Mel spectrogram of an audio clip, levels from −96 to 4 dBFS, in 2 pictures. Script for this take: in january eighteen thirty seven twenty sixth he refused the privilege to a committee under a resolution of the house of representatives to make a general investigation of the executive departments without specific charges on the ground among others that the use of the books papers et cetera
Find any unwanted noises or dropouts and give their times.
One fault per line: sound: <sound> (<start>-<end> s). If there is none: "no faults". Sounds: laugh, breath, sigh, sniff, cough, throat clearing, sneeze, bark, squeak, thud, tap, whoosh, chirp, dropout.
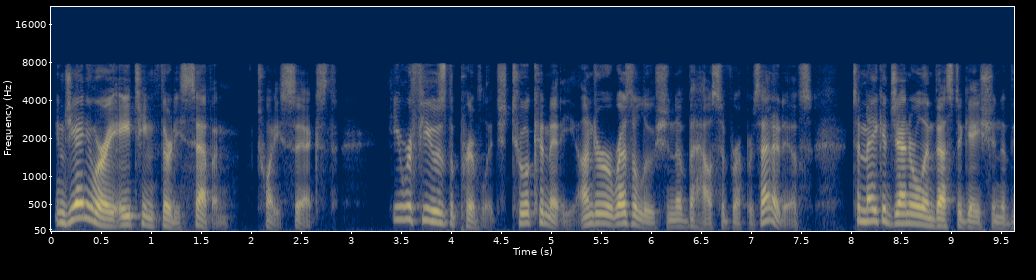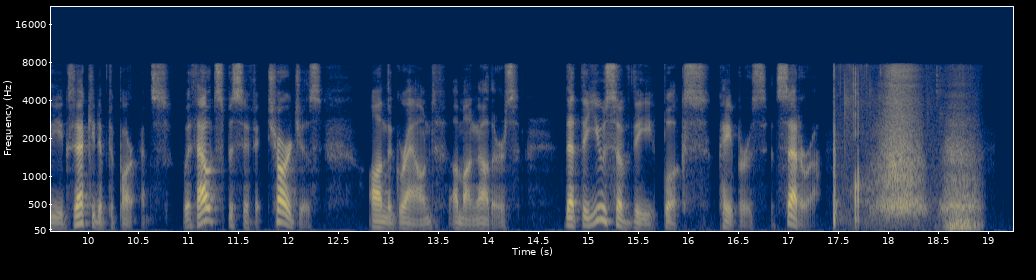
sound: breath (17.5-19.0 s)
